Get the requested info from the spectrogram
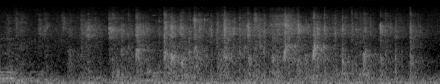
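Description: Scattered hand clapping from a small audience, a ragged run of separate claps rather than a dense roar, with people talking quietly underneath.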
